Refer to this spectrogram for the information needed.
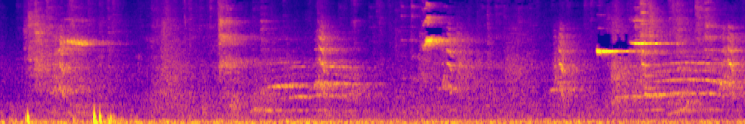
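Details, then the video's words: A female Moluccan eclectus indoors gives harsh, raspy squawks mixed with short whistled notes, with a loud screech near the end, over low room noise. "Moluccan eclectus in mood"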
